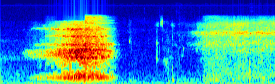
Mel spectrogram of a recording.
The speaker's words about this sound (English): That was a big yawn.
